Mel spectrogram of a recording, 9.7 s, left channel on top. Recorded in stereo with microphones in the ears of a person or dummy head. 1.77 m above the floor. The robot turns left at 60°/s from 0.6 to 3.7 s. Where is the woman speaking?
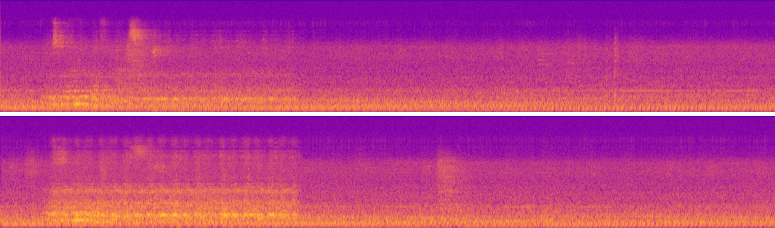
175° right, 4 m; by 2.0 s 105° left, 4 m.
